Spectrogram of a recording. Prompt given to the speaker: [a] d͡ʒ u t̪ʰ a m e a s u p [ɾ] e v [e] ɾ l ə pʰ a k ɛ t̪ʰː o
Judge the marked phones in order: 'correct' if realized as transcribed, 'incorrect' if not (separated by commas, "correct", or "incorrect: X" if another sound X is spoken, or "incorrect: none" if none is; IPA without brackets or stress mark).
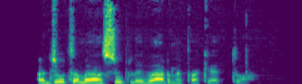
correct, incorrect: l, incorrect: a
